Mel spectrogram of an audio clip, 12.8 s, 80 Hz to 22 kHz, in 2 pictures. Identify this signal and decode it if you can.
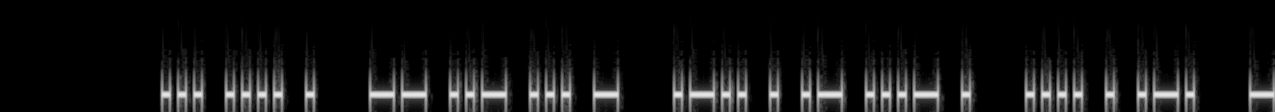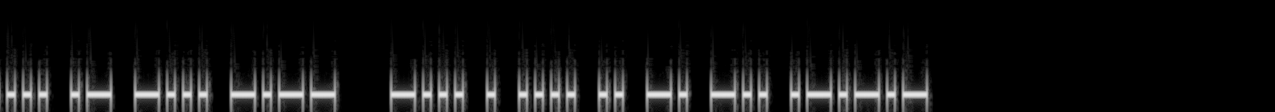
Morse code, heard as a keyed tone, about 30 wpm, 700 Hz. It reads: SHE MUST LEAVE HER BABY BEHIND.
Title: Sentences from Top 1300 Words 30wpm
